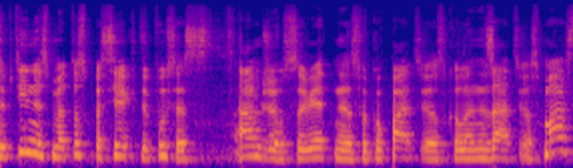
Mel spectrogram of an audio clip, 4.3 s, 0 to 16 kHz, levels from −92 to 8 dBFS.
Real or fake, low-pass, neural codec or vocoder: real; 14.4 kHz; none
